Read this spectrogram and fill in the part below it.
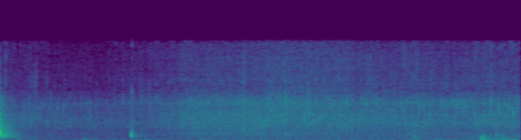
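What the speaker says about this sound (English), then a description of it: "So now we're adding the ragu sauce." Ragu sauce from a jar poured into a hot pan, setting off a steady, fairly quiet sizzle and bubbling fry with a few soft clinks of utensils, no voices.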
